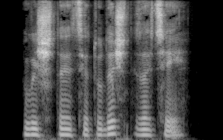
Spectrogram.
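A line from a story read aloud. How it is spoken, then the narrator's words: Whispered question. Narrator (Russian): Шепотом спросил у Кэт Адам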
